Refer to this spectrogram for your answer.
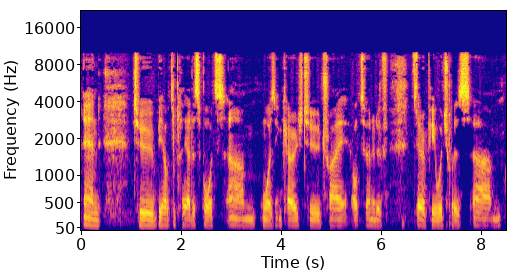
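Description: Middle-aged man from South Africa, monotone low voice, dead-dry sound, hesitant interview guest. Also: a little slow, no echo. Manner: hesitant, many ums and restarts. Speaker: guest, former Olympic swimmer. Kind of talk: conversational interview.

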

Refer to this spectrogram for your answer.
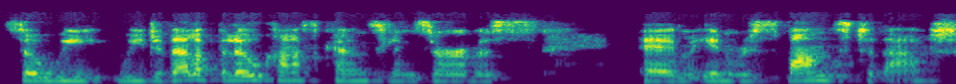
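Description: A dull, lo-fi recording of an Irish woman in middle age. Her voice is low and croaky. She explains things informally, measured and hesitant, pausing often as she goes. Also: steady tone, a bit bright. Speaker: psychotherapist, interview guest. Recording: dull, lo-fi sound.

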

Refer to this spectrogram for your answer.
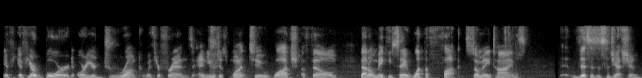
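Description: A man's voice: medium pitch, lively intonation, slow, slightly rough. A man co-hosting a podcast, chatting casually about a movie with loose, profane talk and many restarts. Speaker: podcast co-host. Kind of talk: casual movie review chat. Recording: dull lo-fi podcast audio.

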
